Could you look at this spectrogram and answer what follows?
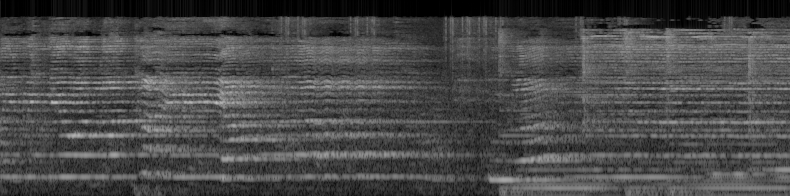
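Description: A woman singing a slow, lyrical song into a microphone, holding long notes with gentle slides between them. About five seconds in, the accompaniment comes in much louder with a deep bass.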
